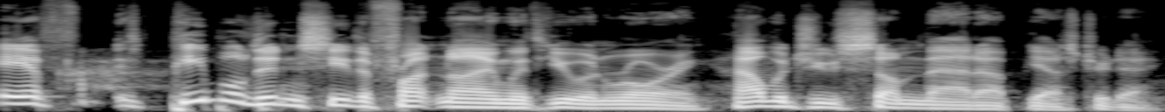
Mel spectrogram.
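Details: Adult male speaker; normal speech.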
